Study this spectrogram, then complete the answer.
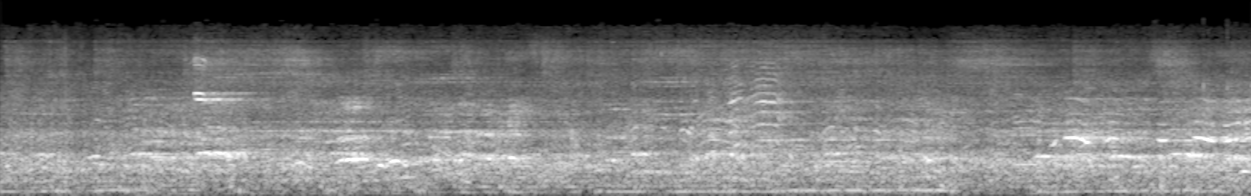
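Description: Adults shout and call out from the sidelines of a large, echoing hall.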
